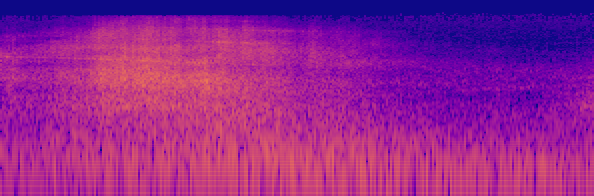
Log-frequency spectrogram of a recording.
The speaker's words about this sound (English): It is now the end of April, and as I sit in the plane looking through the in-flight magazine, I can't stop thinking about the godwits.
